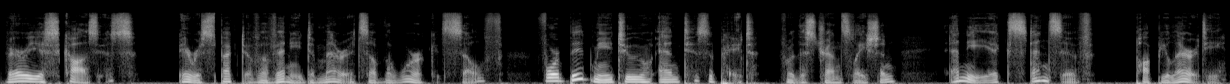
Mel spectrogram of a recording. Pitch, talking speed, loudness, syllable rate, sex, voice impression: 105 Hz, 100 wpm, -20 LUFS, 4.3 syllables/s, male, very masculine, very adult-like, old, very thick, tensed, very powerful, very bright, soft, muffled, fluent, raspy, very cool, intellectual, very sincere, very calm, very mature, friendly, very reassuring, very unique, slightly elegant, very wild, sweet, very lively, kind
